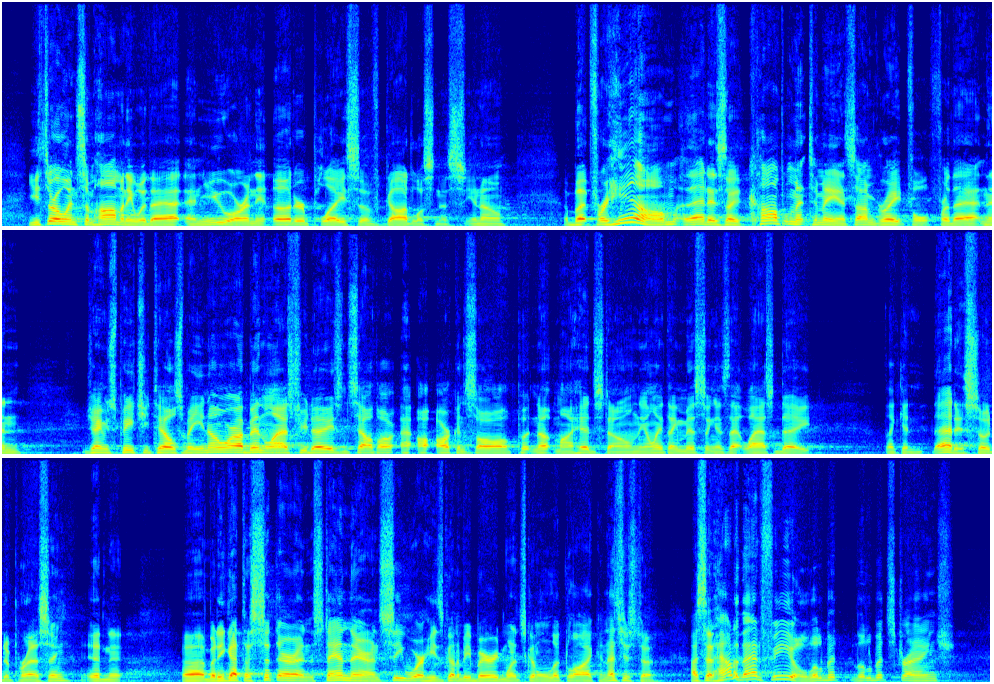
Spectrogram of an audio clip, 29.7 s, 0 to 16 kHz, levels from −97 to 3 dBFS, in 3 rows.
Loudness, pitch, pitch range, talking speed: -30 LUFS, 125 Hz, 110-140 Hz, 230 wpm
